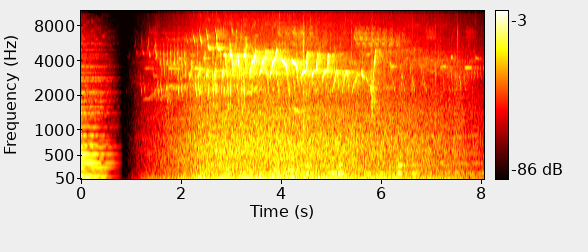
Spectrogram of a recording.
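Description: Background music fading out, then after a short gap a songbird singing a fast run of high chirps and quick falling notes for about four seconds over outdoor background noise, which fades away near the end.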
